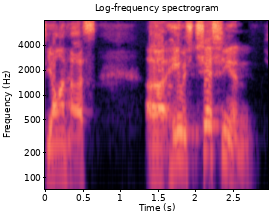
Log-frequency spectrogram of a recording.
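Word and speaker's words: Jan Hus: guy came up named Yan hus spelled like Janus but it's Yan hus uh he was chesan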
